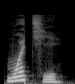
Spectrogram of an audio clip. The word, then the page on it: moitié: francais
